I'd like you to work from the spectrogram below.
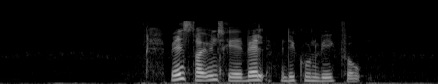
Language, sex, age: Danish, female, 55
